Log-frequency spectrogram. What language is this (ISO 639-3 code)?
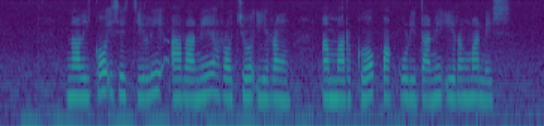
jav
